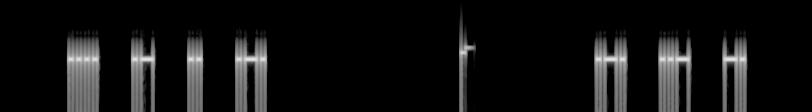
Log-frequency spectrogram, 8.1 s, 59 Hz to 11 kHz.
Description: Morse code, heard as a keyed tone, about 30 wpm, spaced as for 17 wpm, 700 Hz. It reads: HAIR RUN
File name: Lesson 17f - Letter u - Words 30wpm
